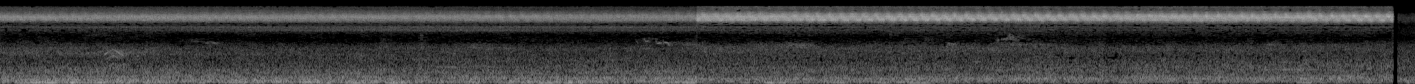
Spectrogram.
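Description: Steady, high-pitched drone of forest insects. It gets louder about halfway through and cuts off abruptly just before the end, over a low, even background rush.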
